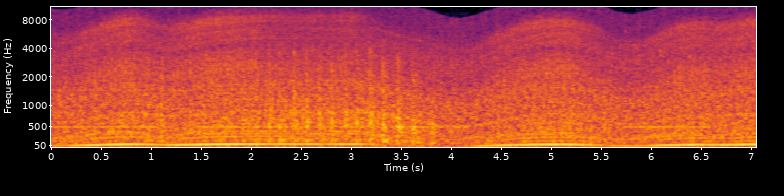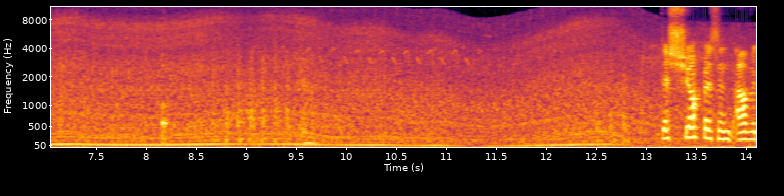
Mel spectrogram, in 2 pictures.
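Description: A diesel engine rumbles low and rises and falls in pitch.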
